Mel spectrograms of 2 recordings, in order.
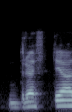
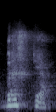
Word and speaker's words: दृष्ट्या: दृष्टया, दृष्टया, वो टा का उच्चारण भी आधा ही करना है।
